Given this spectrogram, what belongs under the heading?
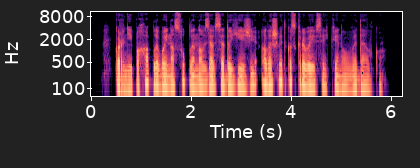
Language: Ukrainian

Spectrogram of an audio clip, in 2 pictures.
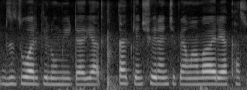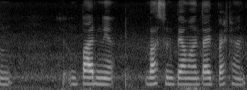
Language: Kashmiri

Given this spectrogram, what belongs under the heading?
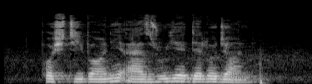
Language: Persian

